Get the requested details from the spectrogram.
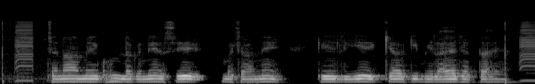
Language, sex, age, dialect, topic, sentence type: Hindi, male, 25-30, Awadhi Bundeli, agriculture, question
